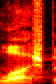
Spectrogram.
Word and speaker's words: Laish: And Ishbosheth sent and took her from her husband, Peltiel, the son of Laish. Actually, you can pronounce that Lush, but that just sounds weird.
